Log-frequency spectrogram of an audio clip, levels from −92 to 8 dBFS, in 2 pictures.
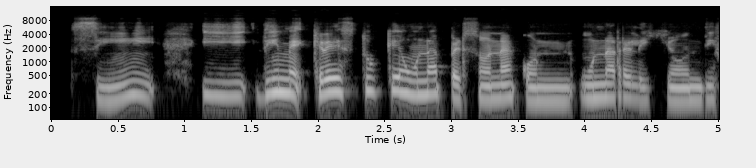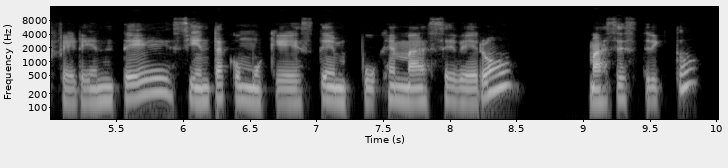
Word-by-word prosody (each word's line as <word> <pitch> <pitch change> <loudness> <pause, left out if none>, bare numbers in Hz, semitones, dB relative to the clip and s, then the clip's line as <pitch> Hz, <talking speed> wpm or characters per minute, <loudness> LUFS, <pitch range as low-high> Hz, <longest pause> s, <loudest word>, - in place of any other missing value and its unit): Sí, 155 +7 -3 0.3
y 180 -2 0
dime, 200 +2 +4
¿crees 215 +3 +4
tú 225 -2 -4
que 230 -2 +2
una 195 0 +2
persona, 155 -2 +1
con 135 -2 -3
una 160 +1 +1
religión 135 -3 -2
diferente, 145 +9 -1
sienta 140 +1 +2
como 140 -5 -2
que 125 0 0
este 125 +4 -3
empuje 135 +2 -1
más 135 -1 +2
severo, 175 - +1 0.5
más 125 +2 +5
estricto? 150 - -4
150 Hz, 125 wpm, -27 LUFS, 135-190 Hz, 0.5 s, más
